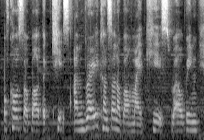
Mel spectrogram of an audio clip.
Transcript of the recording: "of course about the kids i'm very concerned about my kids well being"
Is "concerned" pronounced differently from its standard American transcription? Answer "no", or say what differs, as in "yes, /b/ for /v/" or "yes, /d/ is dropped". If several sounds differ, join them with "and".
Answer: yes, /d/ is dropped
